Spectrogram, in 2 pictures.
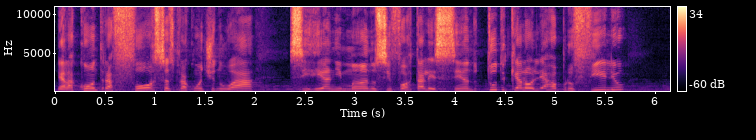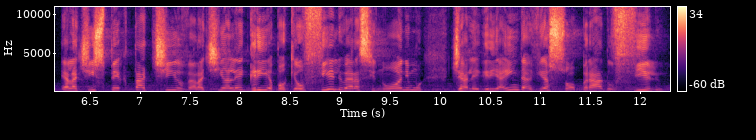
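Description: A male pastor delivers a sermon as a vivid story, in a notably high voice. He draws out key phrases slowly for emphasis. Soft music plays faintly underneath. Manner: dramatic storytelling, slowing down for emphasis.

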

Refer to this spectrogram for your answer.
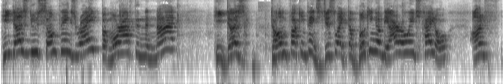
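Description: A woman's voice: high voice, animated, a little slow, pushed and bright. A woman co-hosting a podcast, ranting heatedly and swearing freely in casual chat. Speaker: podcast co-host.

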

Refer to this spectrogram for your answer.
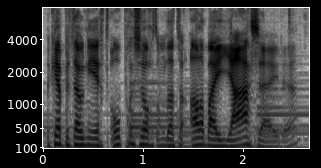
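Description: Casual male podcast co-host, mid-pitch, playful quizmaster with a faint music bed. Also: fast, fairly bright tone. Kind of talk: casual gaming chat.

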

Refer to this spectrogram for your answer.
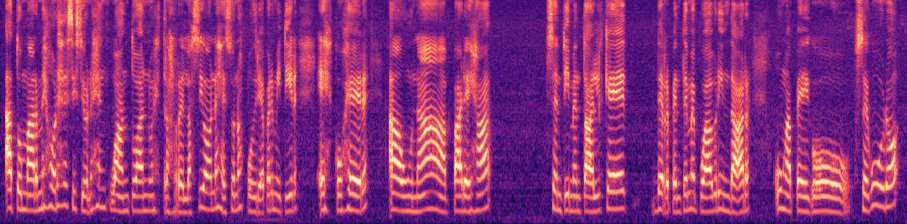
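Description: A woman psychologist with a Venezuelan accent, calmly explaining ideas in a casual podcast conversation and checking in with her listeners as she goes. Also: medium pitch, a little slow, no echo. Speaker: psychologist guest.

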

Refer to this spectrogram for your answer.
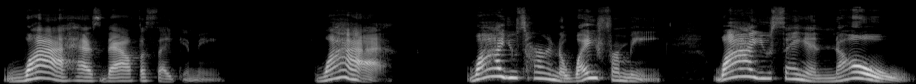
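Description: A woman's voice: on the low side, wildly swooping pitch, slow, slightly rough, heavily acted. A woman voicing Jesus as an adult man, begging his father in rising, pleading tones. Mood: anguished.

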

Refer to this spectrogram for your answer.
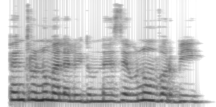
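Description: A woman reading an audiobook, voicing a cold, irritable young gentleman who snaps curtly. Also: fairly high pitch, fairly even intonation, distant mic, phone-quality sound, close to an everyday voice. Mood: irritated. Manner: curt and snapping.

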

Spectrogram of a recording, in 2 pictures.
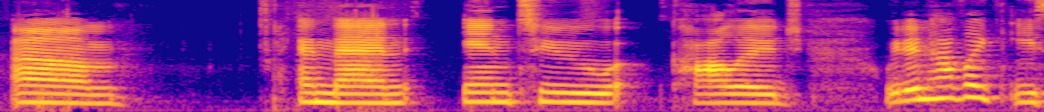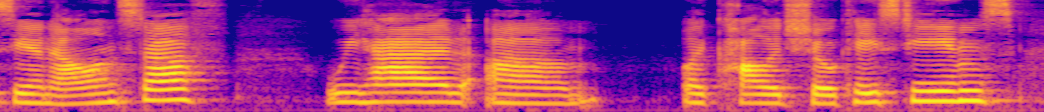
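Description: A woman's voice: medium pitch, fairly even intonation, takes it slowly, pushed and bright, smooth. Chatty young woman, lots of likes. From Maryland. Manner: chatty, many likes and ums, laughs often. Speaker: podcast guest, former goalkeeper. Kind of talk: casual interview answers.

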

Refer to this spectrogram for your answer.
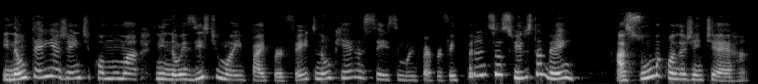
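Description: A woman hosting a casual live chat about parenting, talking fast and acting out the things she and her young daughter say to each other. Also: sits high, slightly rough. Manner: fast, animated, acts out talks with her daughter. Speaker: host.

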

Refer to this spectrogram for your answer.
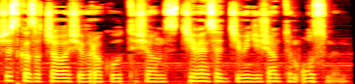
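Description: Haunted withdrawn woman of forty remembering awful stuff, guy reading it, soft music under. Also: a little high, completely flat delivery, a little fast, close to an everyday voice. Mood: haunted, pained. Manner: withdrawn, pained recollection. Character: haunted woman of forty, former asylum patient.

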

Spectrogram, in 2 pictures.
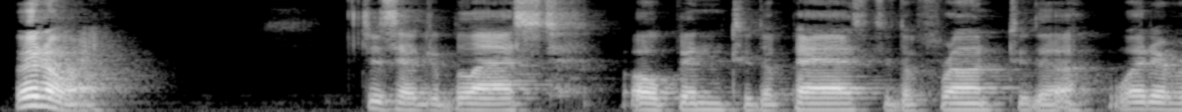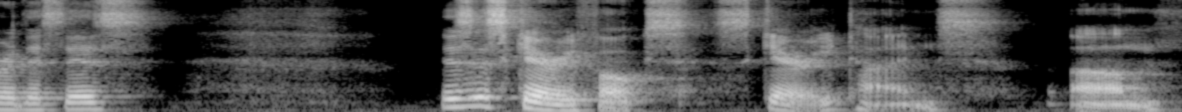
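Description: A tipsy man rambling offhand in a casual vlog monologue, swinging between loud bursts and mumbles. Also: mid-range voice, vocal fry, roomy sound. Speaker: vlogger.

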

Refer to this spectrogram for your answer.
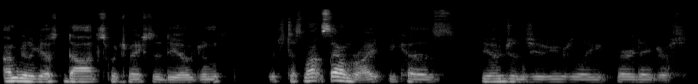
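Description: A man chatting casually while playing a ghost-hunting game, low-key and trailing off into quiet mumbled asides. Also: fairly even intonation, normal speed, husky. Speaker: podcast co-host. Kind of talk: casual gaming chat.

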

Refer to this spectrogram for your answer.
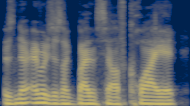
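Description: A middle-aged man, a comedian, telling a story in a casual chat and jumping up high for the voices he quotes. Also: fairly even intonation, racing, a little mellow, no room sound, studio quality. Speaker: guest comedian.

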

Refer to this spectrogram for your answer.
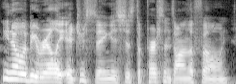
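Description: A woman's voice: sits low, animated, fairly quick, clean tone. A woman co-hosting a podcast in casual chat, easily amused and laughing often. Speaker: podcast co-host.

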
